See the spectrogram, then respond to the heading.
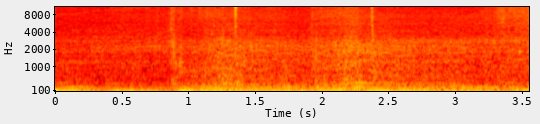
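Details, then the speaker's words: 1987 Chevy Monte Carlo SS V8, parked over 20 years, fully warm with 30 psi oil pressure, revved: the rumble climbs but lacks the extra roar of the back barrels; the carburetor secondaries are not opening. "I'll tell you what I don't hear, though. I don't hear the secondaries."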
